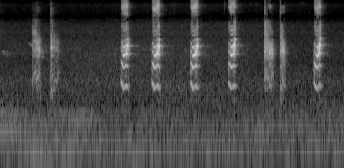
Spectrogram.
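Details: Young male pet kakariki at his daily evening honking: two softer opening honks, then a string of louder, punchy nasal honks about every half second, ending with a quick double note.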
